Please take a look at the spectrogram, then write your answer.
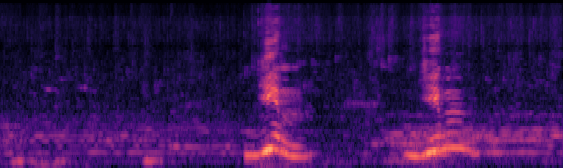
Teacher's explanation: bertemu tengah lidah dengan langit-langit atas maka terjadi hambatan udara seperti yang terjadi pada suara ekspolif berpisahnya ujung lidah dengan langit atas secara berlahan lalu keluarlah udara.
